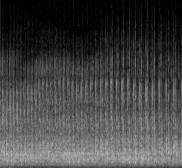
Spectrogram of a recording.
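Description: A game spinner is spun, giving a fast, dense rattling that clicks steadily and evenly for the whole stretch without slowing, with no voices over it.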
